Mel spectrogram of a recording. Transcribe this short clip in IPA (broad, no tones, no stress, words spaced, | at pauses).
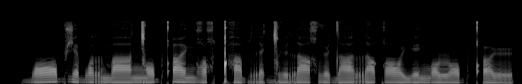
bɔːbʒɛbɔrmaː ŋ͡ǀɔbqʼɛːŋʁøχ ǃʰabrɛ ɡ͡ǀøraːχðødaːr aqɔː jeŋɔ ɹɔb qʼø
